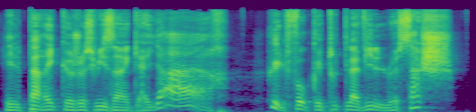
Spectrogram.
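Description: A man voicing a boastful, cheeky little tailor in a storybook reading, with bragging, excitable exclamations. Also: lowish voice, a little slow, slightly rough, full character voice.

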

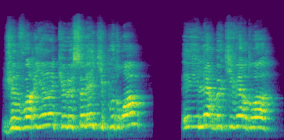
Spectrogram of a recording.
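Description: A young sister on a lookout tower calls down in a high, ringing falsetto. She answers slowly and loudly, as if across a distance. A storybook sister on watch. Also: steady tone, reverberant. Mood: calling out. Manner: high falsetto, calling out from afar. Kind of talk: storybook reading.

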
